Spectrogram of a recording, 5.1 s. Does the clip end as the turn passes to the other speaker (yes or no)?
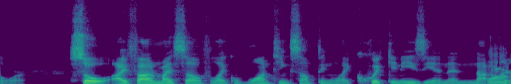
no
